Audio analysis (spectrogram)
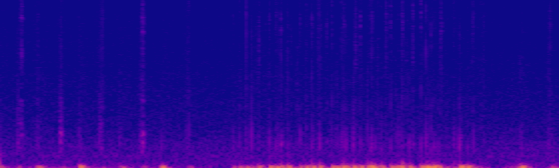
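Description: Long nails poke and scratch the top of a brown, crust-textured squishy toast toy made of solid soft foam, leaving dents. Soft, muffled low thumps come first, then denser rubbing and scratching with faint clicks over a dull low rumble.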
